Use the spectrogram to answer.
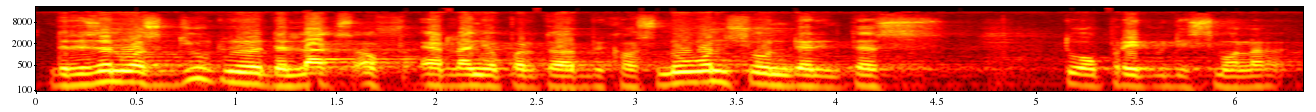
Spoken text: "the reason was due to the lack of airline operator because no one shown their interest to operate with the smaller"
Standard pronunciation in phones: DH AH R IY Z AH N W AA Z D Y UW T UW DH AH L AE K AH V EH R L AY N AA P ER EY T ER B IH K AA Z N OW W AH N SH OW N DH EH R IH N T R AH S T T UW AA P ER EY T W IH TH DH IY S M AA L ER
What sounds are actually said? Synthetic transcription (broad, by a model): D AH R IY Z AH N W AA S D Y UW T UW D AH L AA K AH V EH R L AY N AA P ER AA T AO B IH K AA S N OW W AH N SH OW N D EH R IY N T AH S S T UW AA P ER EY T W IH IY S M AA L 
